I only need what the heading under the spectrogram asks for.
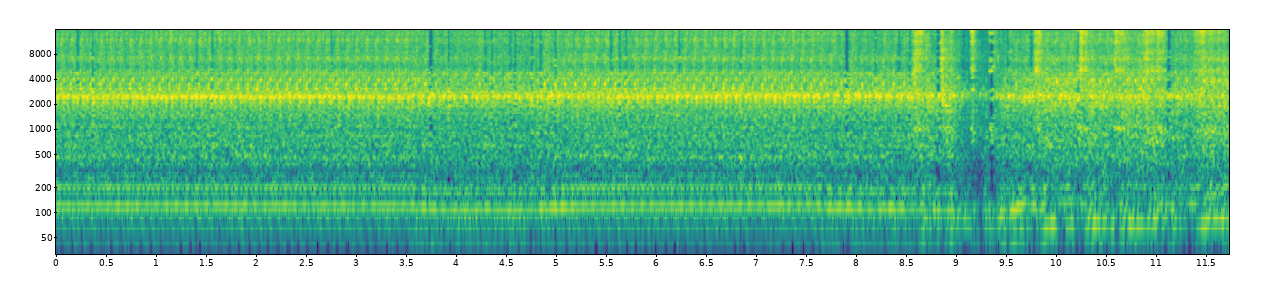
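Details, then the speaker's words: Ford Fairmont first run after 35 years, smoking heavily after the ignition timing was just reset: rough idle with an uneven beat and an occasional stumble around the ninth second. It is still missing a bit at idle, and carb tuning later removes most of it. "it still got a wee bit of a mess every once in a while but I ain't going to worry about it"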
